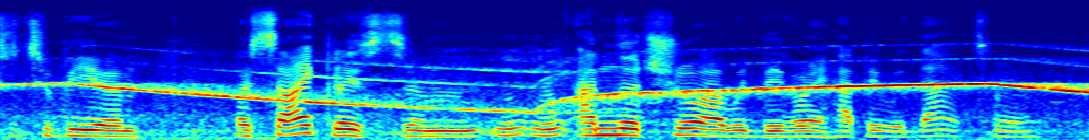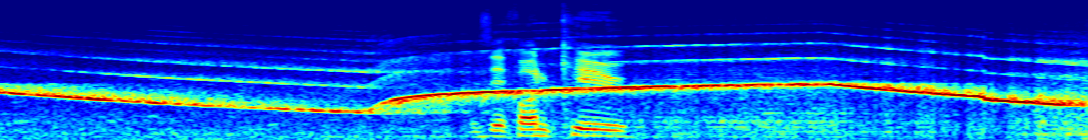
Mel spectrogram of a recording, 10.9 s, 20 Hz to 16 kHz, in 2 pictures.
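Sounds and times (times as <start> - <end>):
ambulance siren wailing while passing by: 0.0 - 10.8
steady traffic noise: 0.0 - 10.8
speech: 0.1 - 5.3, 7.9 - 8.7.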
